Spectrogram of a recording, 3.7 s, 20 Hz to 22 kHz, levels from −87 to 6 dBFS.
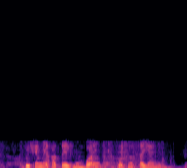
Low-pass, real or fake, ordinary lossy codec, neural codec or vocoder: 3.6 kHz; fake; AAC, 24 kbps; codec, 16 kHz, 4 kbps, FreqCodec, larger model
